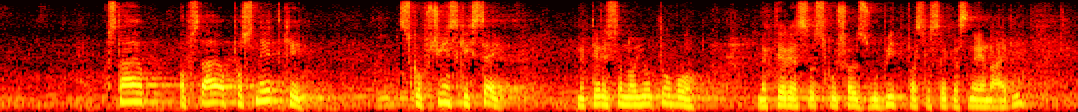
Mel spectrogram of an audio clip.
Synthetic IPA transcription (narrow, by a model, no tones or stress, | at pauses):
ɔpst̪aːjajɔpɔsneːt̪ki | skupʃt͡ʃiːnskixsɛj | nɛkt̪eːɾisɔnajut̪uːbu | nɛk̚t̪eːɾjɛsɔskuːʃalzɡubit̪pasɔsɛkasnɛjɛnaːjd̪li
